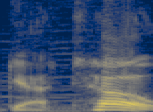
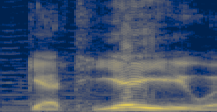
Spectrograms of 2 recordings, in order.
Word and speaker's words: Gateau: On Thursday, for defeating 5 trainers, you receive an old Gateau, or Gatieyu, as I knew many people used to pronounce it.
